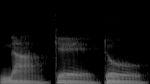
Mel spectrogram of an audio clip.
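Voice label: "naketo", concatenated syllables; Affixing experiment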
